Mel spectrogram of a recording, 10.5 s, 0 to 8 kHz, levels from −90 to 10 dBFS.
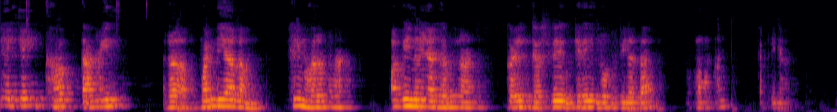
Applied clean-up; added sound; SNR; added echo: neural mask model DeepFilterNet 3.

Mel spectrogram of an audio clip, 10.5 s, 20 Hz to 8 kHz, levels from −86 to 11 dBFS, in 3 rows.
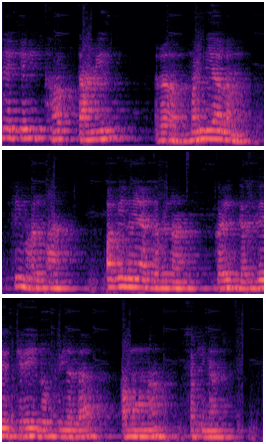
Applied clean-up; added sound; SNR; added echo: neural separator model SepFormer DNS4.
